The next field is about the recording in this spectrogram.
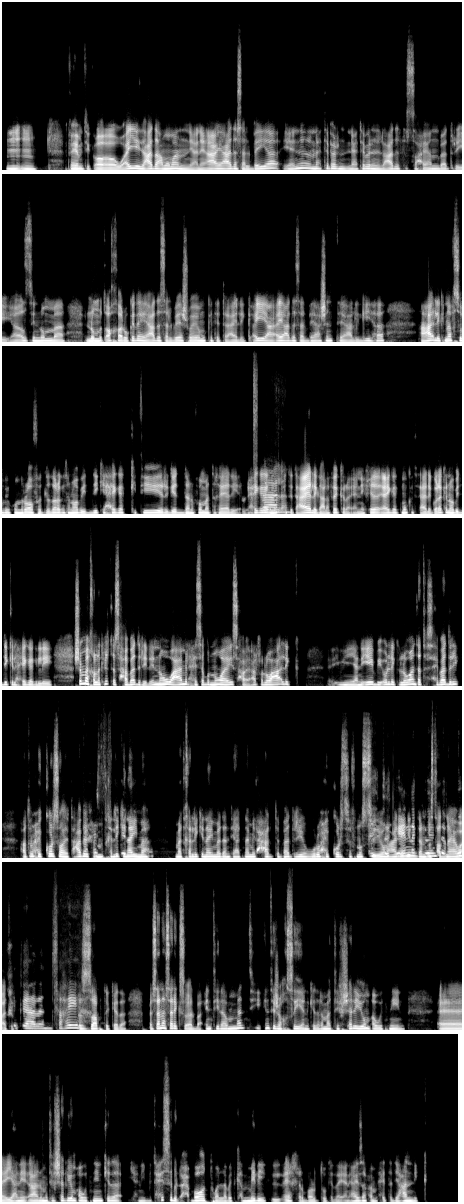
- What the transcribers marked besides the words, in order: in English: "الكورس"; in English: "الكورس"
- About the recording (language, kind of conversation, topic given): Arabic, advice, ازاي أقدر أبني عادات ثابتة تتماشى مع أهدافي؟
